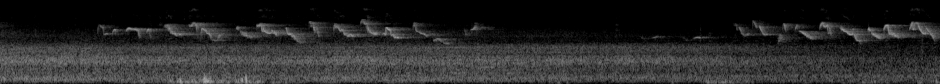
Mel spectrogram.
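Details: On residential power lines near Hachioji, a warbling white-eye pours out fast, high-pitched twittering, a tumbling chain of sweet notes, pausing briefly before another rapid run, with faint traffic rumble behind.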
